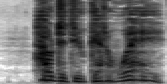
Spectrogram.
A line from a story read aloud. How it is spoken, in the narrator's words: Harry asked, and he was not surprised to hear himself whispering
